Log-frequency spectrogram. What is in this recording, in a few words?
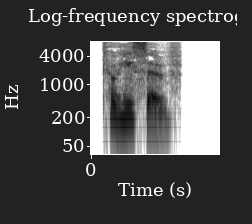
"cohesive", voice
